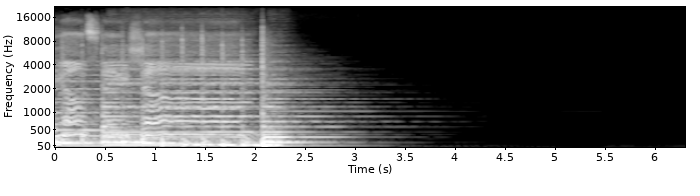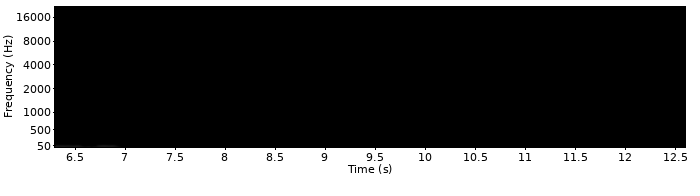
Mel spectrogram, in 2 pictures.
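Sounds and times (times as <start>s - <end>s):
jingle: 0.0s - 3.1s.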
